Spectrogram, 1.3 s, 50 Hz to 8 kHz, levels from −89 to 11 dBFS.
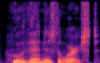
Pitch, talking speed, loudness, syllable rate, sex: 160 Hz, 225 wpm, -14 LUFS, 3.8 syllables/s, male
